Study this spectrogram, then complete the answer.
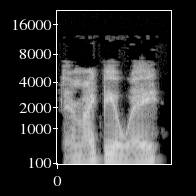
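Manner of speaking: low, quiet, emotion-clogged voice; choked with emotion. A narrator's reading. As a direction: hold back tears as you speak. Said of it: "his voice clogged with emotion".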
